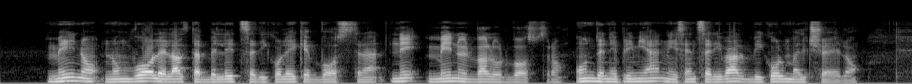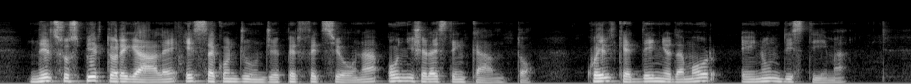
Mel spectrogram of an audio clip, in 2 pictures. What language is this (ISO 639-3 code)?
ita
